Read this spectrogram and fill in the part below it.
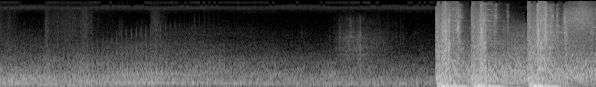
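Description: Combat in Mass Effect Andromeda: a quiet, rumbling lull gives way to a sudden loud volley of gunfire, several heavy shots crowding into the final second.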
